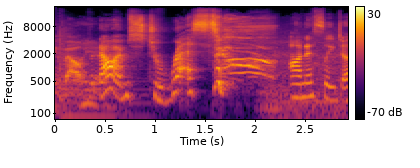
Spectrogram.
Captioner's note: laughs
